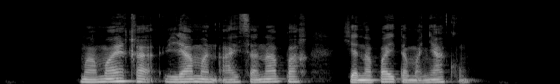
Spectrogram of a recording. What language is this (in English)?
Puno Quechua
